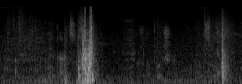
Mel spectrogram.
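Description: A wooden plank thuds into place across a door.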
